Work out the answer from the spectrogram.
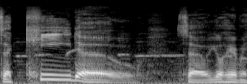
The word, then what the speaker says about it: Akedo: that it's called akiru akitu so what do you do minute correction on the pronunciation there guys i don't know why i try to put that you in there it's a keto so you'll hear me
